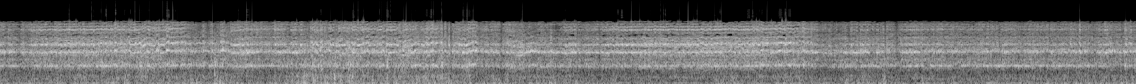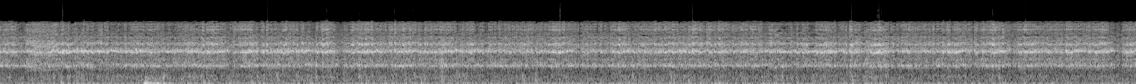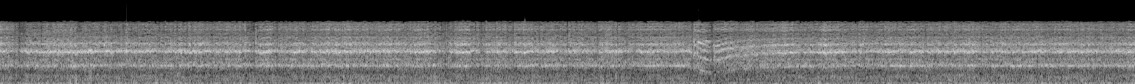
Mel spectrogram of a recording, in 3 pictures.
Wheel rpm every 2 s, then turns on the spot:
220, 220, 220, 220, 230, 230, 230, 230, 230, 230, 230, 230, 230, 230, 220, 220, 230.
none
